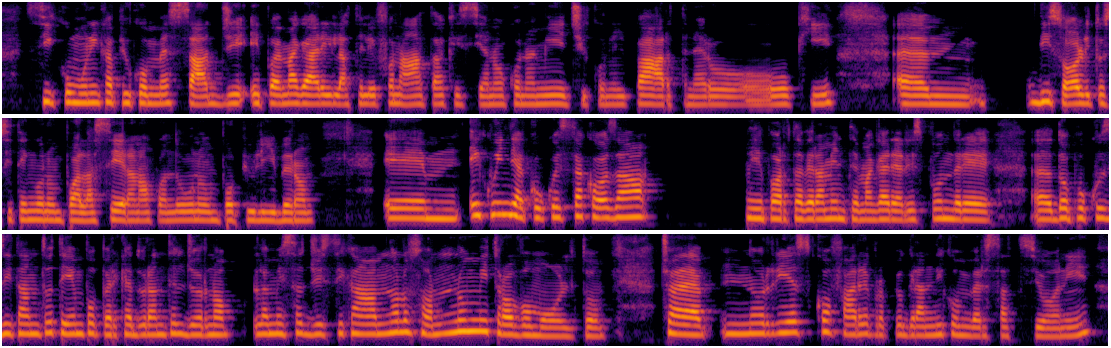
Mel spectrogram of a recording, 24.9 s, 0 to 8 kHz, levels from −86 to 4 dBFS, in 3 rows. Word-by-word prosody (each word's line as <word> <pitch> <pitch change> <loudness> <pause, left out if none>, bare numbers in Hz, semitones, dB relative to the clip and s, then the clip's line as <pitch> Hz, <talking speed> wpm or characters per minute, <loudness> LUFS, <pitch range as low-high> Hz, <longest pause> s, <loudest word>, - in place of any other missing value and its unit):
si 235 -2 -2
comunica 210 0 +1
più 210 -1 -2
con 200 -2 +1
messaggi 195 -1 +1
e 200 - -2
poi, 195 -1 +3
magari, 195 -1 +4
la 180 -1 -1
telefonata, 185 0 -2
che 185 0 -10
siano 180 0 -6
con 185 +1 -5
amici, 185 0 -3
con 175 0 -9
il 175 0 -6
partner 175 -1 +1
o 170 - -3
chi 190 +2 -5 0.5
ehm 180 -1 +1 0.4
di 220 +2 +3
solito 195 -2 +3
si 190 0 -4
tengono 190 0 0
un 180 - -1
po' 180 0 0
alla 170 -1 +1
sera 175 +1 +1
no, 170 0 -2
quando 175 +1 -3
uno 185 0 0
è 180 - -1
un 180 - -4
po' 185 +1 0
più 185 0 -3
libero, 175 -1 -1 0.5
ehm, 215 -1 +1
e 280 +1 +3
quindi, 300 +1 +3
ecco, 230 -2 +1
questa 240 +2 +1
cosa 240 +1 +3 0.7
mi 220 -1 +2
porta 205 0 +2
veramente 205 0 +2
magari 195 +1 +2
a 190 - +2
rispondere, 195 -1 0 0.3
uhm, 200 0 +2
dopo 220 +2 0
così 225 +1 -1
tanto 230 +2 0
tempo 235 -1 0
perché 215 0 -1
durante 210 +2 -1
il 230 - -1
giorno 210 0 -2
la 225 +1 -1
messaggistica 225 0 -1
non 245 +4 +1
lo - - +4
so 250 -4 0
non 250 +6 +4
mi 285 0 +5
trovo 215 -5 +2
molto. 185 -1 -3 0.4
Cioè, 215 -4 +4
mhmm, 230 0 -2
non 235 +1 0
riesco 255 +3 -1
a - - -1
fare 225 -3 -2
proprio 210 0 -8
grandi 200 +1 -2
conversazioni. 190 0 -5
200 Hz, 180 wpm, -23 LUFS, 185-225 Hz, 0.7 s, mi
